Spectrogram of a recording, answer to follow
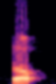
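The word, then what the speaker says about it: talk: टॉक टॉक means बातचीत करना। टॉक टॉक means बातचीत करना। एल के बाद जब के आएगा जब एल साइलेंट रहेगा।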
